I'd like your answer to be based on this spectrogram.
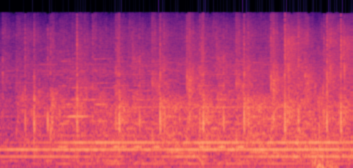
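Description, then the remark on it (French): An audience applauds the Alsatian duo Jean-Marie Hummel and Liselotte Ham, a steady, dense, even patter of many hands clapping at once that holds at a moderate level from start to finish with no voices standing out. “Ah vous pouvez absolument les applaudir.”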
